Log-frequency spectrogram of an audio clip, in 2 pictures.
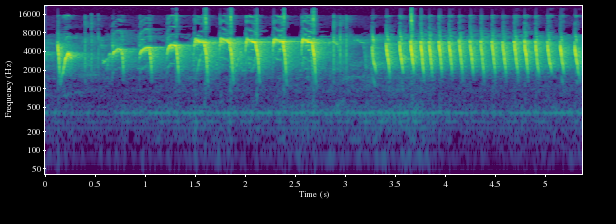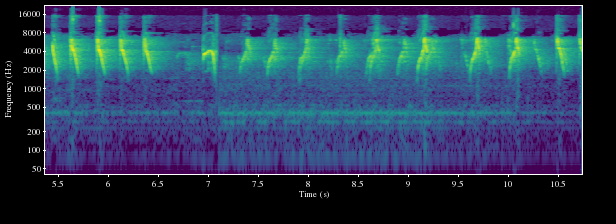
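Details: Bar-winged prinia, a male, singing for a master recording meant to teach other birds: rising chirps speed into a very rapid trill-like series, then slower sharp chirps, over a steady low hum.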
